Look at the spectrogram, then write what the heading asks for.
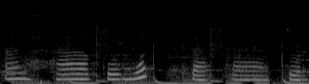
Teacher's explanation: ada alif lam yang disamarkan karena masuk kepada huruf ta yang bertasydid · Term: alif lam samsiyah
